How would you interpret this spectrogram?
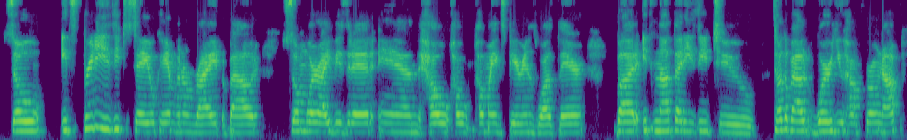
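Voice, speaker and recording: A woman's voice: medium pitch, steady tone, measured pace, fairly bright tone, low-quality recording. Chatty young woman from Ecuador. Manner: chatty, restarts words, many fillers. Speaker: author guest. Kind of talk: casual interview answers.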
